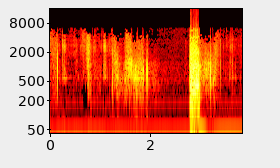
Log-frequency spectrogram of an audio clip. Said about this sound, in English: I farted on the phone. That is my recipe for sushi.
